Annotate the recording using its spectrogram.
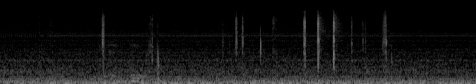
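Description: Paper pages flip softly with small clicks.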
